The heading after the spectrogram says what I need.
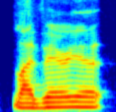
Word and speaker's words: Latveria: I was so happy to see, how do you pronounce the name of Doom's country? Latveria? Latveria.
